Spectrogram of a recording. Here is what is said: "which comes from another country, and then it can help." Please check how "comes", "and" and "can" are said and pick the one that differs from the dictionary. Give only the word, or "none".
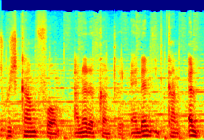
comes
